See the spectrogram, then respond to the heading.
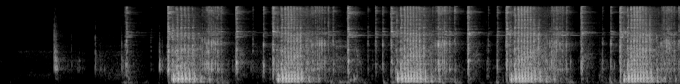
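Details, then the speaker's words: John Deere CS56 chainsaw (possibly an Oleomac 956/FCO 156), choke engaged, safeties still fitted, compression check: steady recoil pulls about once a second turning the engine freely through even strokes; gauge reads 135 psi, healthy compression, and it had already fired. "$135 on the compression. So it'll run with 135 pounds of compression."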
